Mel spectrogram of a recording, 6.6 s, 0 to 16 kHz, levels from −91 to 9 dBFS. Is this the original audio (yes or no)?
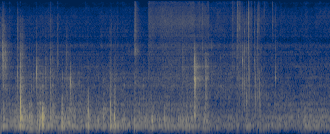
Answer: no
